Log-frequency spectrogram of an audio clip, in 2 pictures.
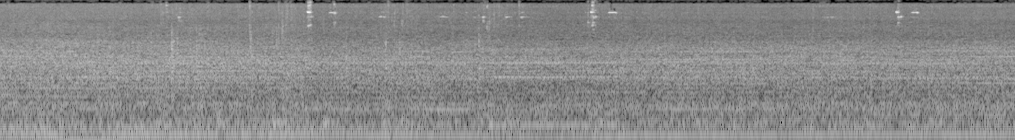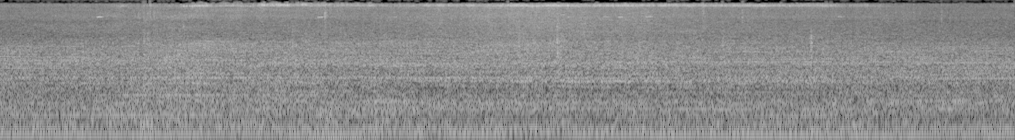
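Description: Caterpillar motor grader's diesel engine running steadily under working load, heard from inside the cab as the machine grades with its blade down. The low rumble is a little louder in the first couple of seconds.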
